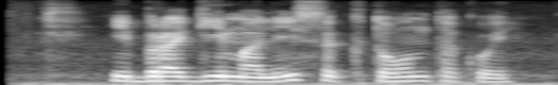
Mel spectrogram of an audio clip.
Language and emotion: Russian, neutral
